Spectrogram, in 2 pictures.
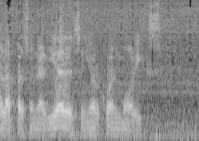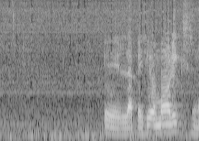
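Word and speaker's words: Moricz: primer término a la personalidad del señor Juan Morix. El apellido Morix es un apellido húngaro, magiar. Se escribe M-O acento R-I-C-Z.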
